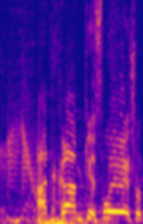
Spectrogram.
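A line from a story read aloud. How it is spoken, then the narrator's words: Yell. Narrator (Russian): тоже заорал Иван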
